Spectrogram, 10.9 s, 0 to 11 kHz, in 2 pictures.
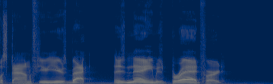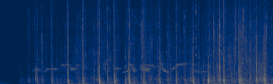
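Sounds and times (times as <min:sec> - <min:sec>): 
speech: 0:00.0 - 0:04.5
birds chirping: 0:05.9 - 0:10.9
horses drawing wagons clip-clopping: 0:05.9 - 0:10.9.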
